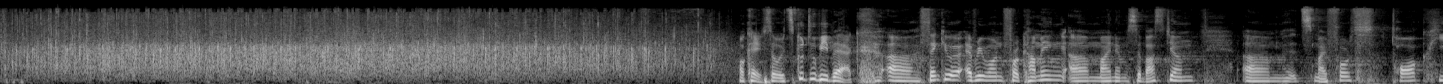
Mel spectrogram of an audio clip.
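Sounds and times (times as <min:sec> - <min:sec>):
audience applause: 0:00.0 - 0:07.4
speech: 0:07.4 - 0:14.4.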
